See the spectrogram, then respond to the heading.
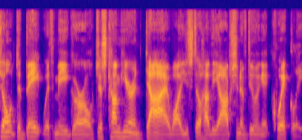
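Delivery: mock angry, pissed-off, threatening delivery. Quoting a favorite horror movie line, imitating Pinhead, angry. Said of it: "and he's mad".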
